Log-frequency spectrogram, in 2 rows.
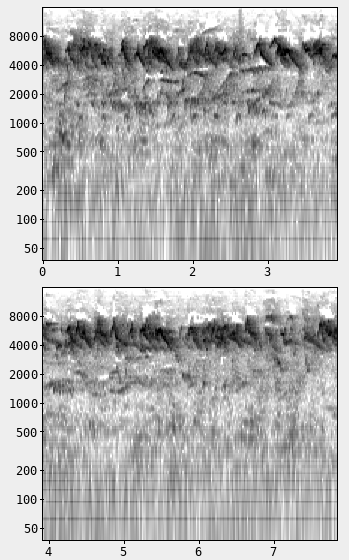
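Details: Competing oriental white-eyes at an open singing and style contest in Balingian, Sarawak, 2023, deliver rapid high twitters packed closely together, a steady bright chorus over faint crowd murmur.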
